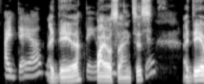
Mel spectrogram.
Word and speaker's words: Ideaya: So help me pronounce this. Ideaya? It's Ideaya.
